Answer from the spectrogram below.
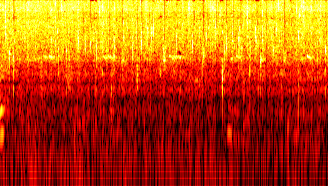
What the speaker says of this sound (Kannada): ಎಣ್ಣೆ ಬೆಚ್ಚಾಡು ಇತನಕ್ಕೆ ಬೆಳ್ಳುಳ್ಳಿ ಕುದಿನ ಪಾಡೋನ್ಗ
